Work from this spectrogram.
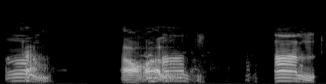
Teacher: এখানে যদি আমি বলি আল, আল আল, আল, এই আওয়াজটা নাকে নিলাম। আওয়াজ নাকে অর্থাৎ নাকি আওয়াজ, অনেকে দেখবেন কথা বলার ক্ষেত্রে প্রত্যেকটা আওয়াজ নাকে যায়।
